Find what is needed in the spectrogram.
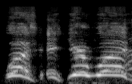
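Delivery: high, loud excited calling out; excited fans yelling his name; kids shouting. Retold or imitated. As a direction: yell across the lobby at a star. Crowd of kids spot him.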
